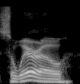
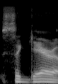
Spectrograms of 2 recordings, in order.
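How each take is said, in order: First: The g is not pronounced as a hard g. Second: The g is pronounced as a hard g. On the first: The speaker calls it right. "I realize I've been mispronouncing this my entire life" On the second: The speaker calls it wrong. "I thought it was Saguaro because the G"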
